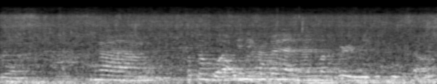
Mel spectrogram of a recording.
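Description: Pork belly sizzling on a tabletop Korean barbecue grill plate, a steady hiss heard under a woman talking.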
